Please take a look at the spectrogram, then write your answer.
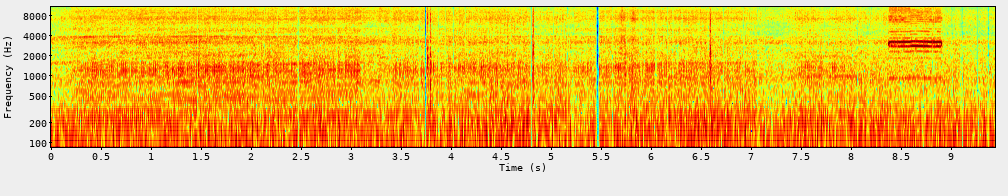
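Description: A Honda SP 160 motorcycle (2024 model) pulls hard on the road, its engine note droning loud and steady under heavy wind rush, with a brief higher tone near the end.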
